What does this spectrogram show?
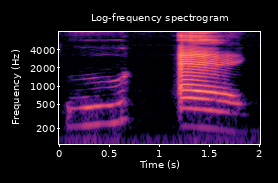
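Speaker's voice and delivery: "l-egg" split into held l, short e, g; sounded out. Shown as a demonstration. Teacher showing class the letter sounds, sounded out. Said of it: "We hear".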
